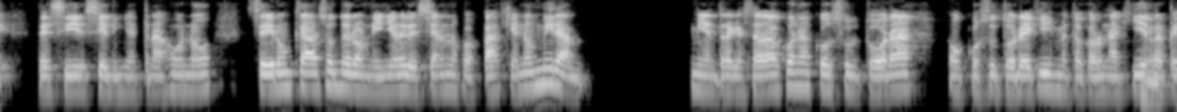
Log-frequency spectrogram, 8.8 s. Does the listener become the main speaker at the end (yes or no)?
no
